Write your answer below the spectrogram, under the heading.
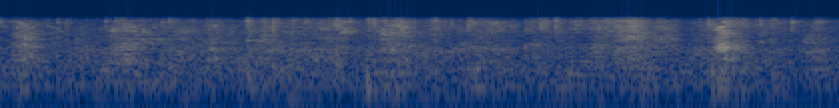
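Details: Kizzy, a Labrador, and Mollie, a Drentsche Patrijshond, romping in an empty garden; harsh, breathy play growls and short yips overlap in a steady, noisy jumble.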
